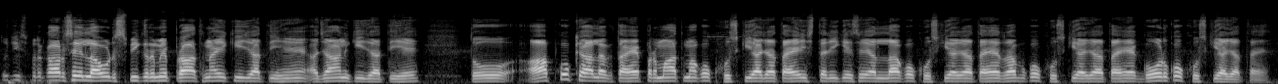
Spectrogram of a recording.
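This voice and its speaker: A man's voice: on the high side, steady tone, normal speed, clean tone, dry recording. A man working as an interviewer, putting questions to a guest.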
